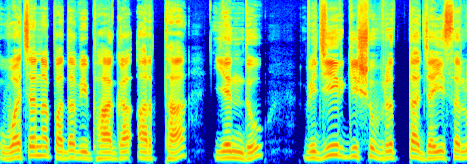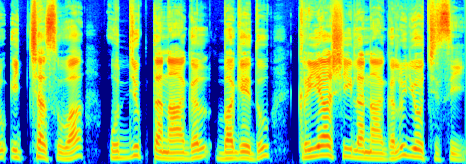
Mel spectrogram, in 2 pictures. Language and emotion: Kannada, neutral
